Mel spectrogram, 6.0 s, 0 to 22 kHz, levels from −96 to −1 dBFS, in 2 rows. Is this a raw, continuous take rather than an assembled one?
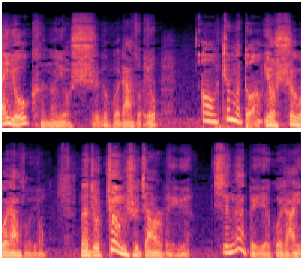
no; 1 cut; at 5.1 s

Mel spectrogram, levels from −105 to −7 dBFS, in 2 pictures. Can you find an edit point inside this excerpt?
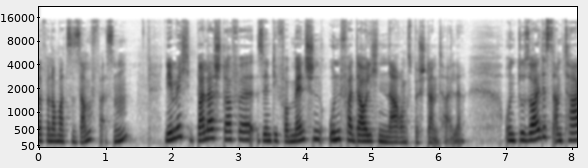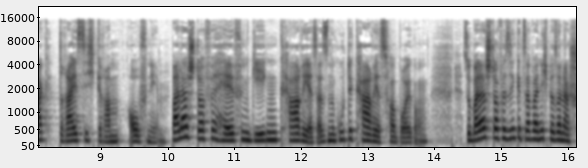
yes; 2 cuts; at 10.0 s, 14.3 s

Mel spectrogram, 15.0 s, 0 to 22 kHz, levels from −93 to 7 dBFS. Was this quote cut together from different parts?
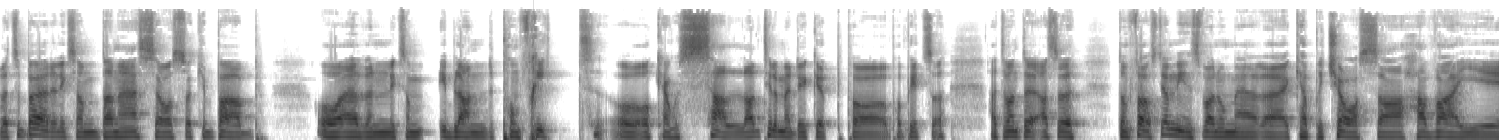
no; 0 cuts

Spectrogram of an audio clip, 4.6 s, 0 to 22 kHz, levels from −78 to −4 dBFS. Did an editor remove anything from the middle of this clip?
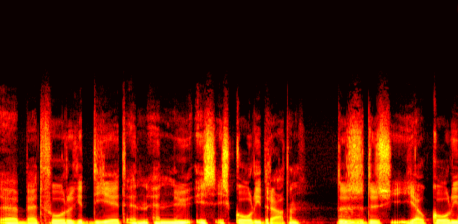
yes; 1 cut; at 3.4 s

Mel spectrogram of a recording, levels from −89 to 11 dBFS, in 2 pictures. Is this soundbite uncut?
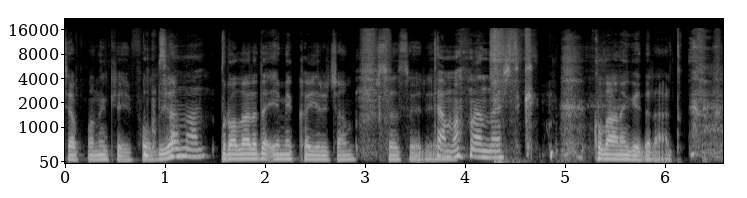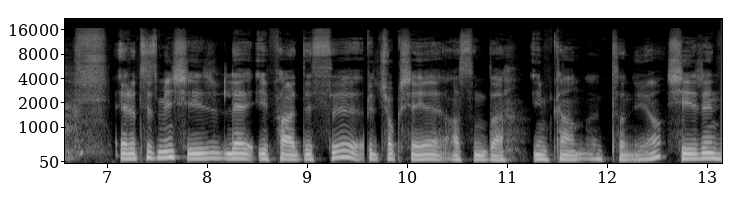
yes; 0 cuts

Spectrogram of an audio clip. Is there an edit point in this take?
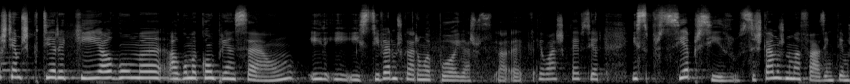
yes; 1 cut; at 5.4 s

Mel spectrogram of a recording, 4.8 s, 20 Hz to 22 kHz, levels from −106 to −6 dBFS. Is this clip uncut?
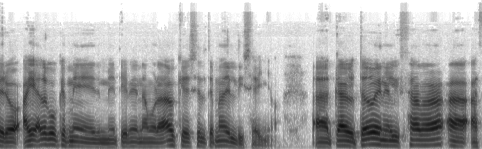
yes; 0 cuts

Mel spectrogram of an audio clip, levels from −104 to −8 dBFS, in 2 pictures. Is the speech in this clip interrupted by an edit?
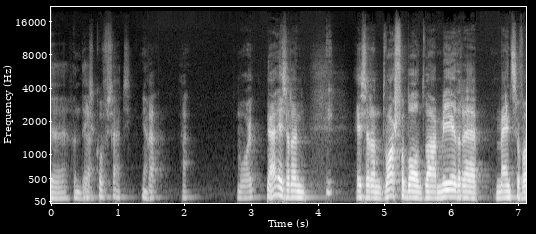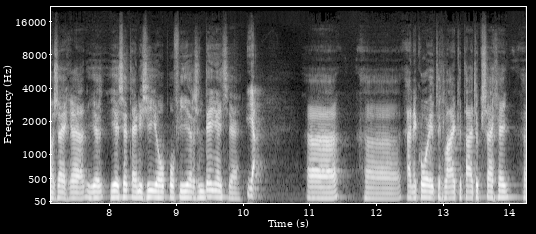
yes; 1 cut; at 3.2 s

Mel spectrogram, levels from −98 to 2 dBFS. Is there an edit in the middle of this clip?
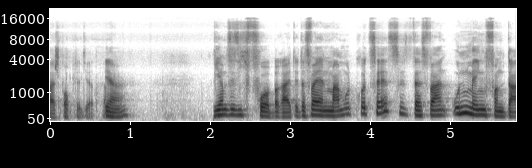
yes; 1 cut; at 2.1 s

